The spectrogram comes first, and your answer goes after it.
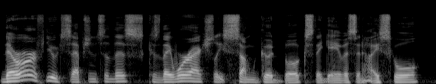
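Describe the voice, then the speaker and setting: A man's voice: mid-range voice, animated, fairly quick, no echo. A young man hosting a college radio show, chatting casually in a rambling, jokey way with frequent self-corrections, in a radio studio on a studio microphone. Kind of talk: casual on-air chat.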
